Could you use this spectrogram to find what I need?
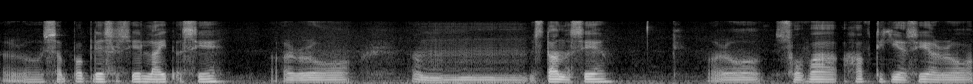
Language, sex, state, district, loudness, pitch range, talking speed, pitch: Nagamese, male, Nagaland, Dimapur, -21 LUFS, 105-125 Hz, 80 wpm, 115 Hz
